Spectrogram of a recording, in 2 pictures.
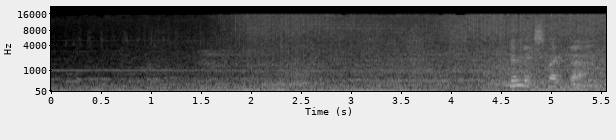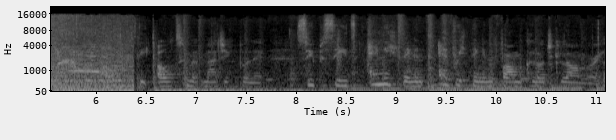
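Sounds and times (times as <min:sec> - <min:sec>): steady rushing noise: 0:01.6 - 0:06.4.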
